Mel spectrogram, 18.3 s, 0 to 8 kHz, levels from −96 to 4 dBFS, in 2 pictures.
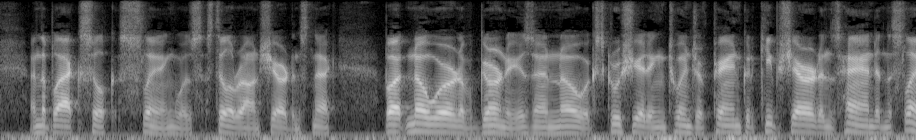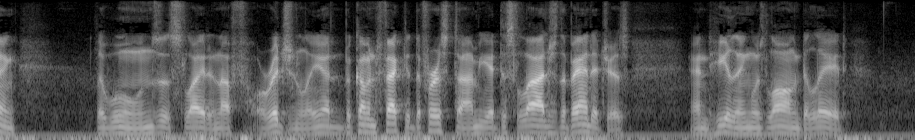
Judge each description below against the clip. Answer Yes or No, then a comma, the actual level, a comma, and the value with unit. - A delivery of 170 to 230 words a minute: No, average, 160 wpm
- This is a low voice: Yes, very low, 95 Hz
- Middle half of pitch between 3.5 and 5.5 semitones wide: No, average, 3.1 semitones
